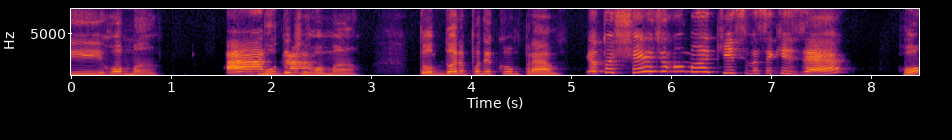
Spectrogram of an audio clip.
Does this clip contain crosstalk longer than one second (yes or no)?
no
